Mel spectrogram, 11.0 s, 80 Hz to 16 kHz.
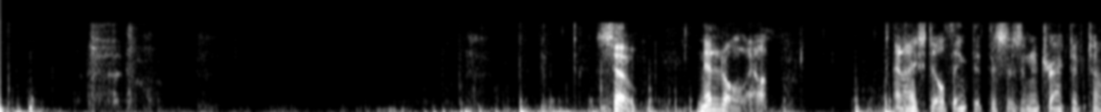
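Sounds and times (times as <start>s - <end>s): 
person coughing: 0.8s - 2.2s
throat clearing: 0.8s - 2.3s
rustling: 1.6s - 9.5s
person sipping water: 4.5s - 7.0s
speech: 6.1s - 7.8s, 9.0s - 10.9s.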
